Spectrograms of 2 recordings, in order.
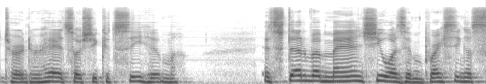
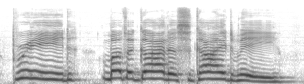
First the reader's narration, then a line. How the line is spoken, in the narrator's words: She cried out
